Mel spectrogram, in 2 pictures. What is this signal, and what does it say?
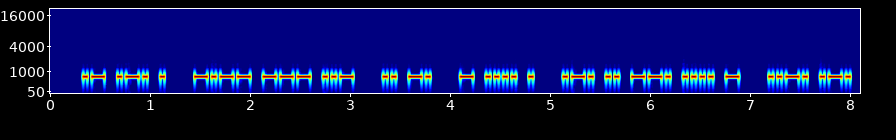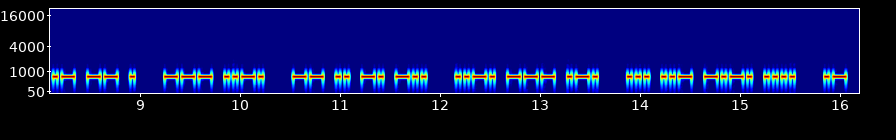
Morse code, heard as a keyed tone, about 28 wpm, 700 Hz. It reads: ARE YOU IN THE RIGHT FRAME OF MIND FOR SUCH A
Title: Sentences from Top 1000 Words - Review Part 6 - 28wpm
